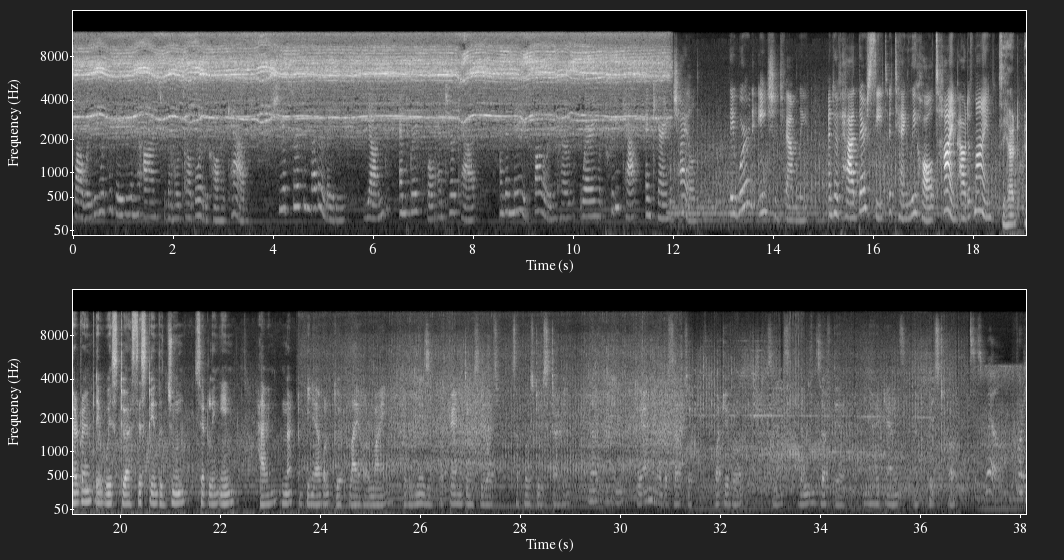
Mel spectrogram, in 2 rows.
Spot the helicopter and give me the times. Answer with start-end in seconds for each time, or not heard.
0.0-38.0.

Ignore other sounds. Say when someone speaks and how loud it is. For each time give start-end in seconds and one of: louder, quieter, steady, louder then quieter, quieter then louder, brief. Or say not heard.
0.0-12.5 steady
13.1-38.0 quieter.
